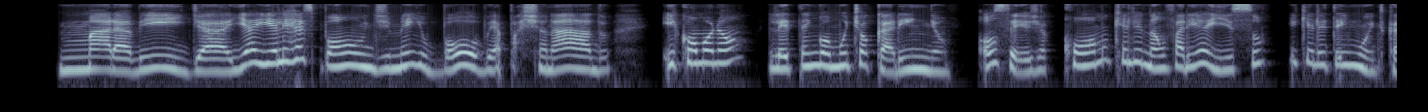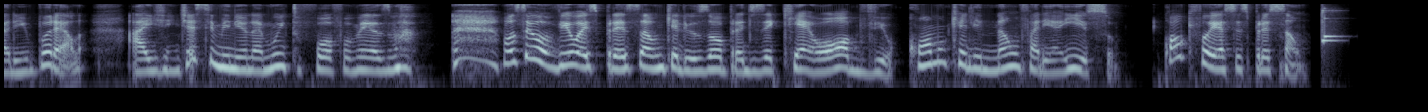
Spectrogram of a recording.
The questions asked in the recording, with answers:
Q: Você ouviu a expressão que ele usou para dizer que é óbvio como que ele não faria isso? Qual que foi essa expressão?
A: E como não?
